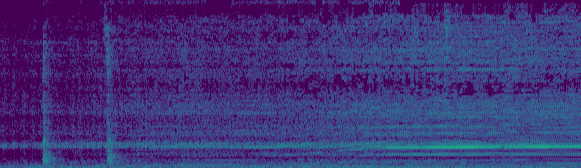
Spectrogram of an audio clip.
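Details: Minn Kota Ultrex trolling motor after a lower unit rebuild with armature and seal replacement, prop nut not yet torqued: a couple of clicks, then a steady, clean motor whine at even pitch with no grinding or rattle; healthy.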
